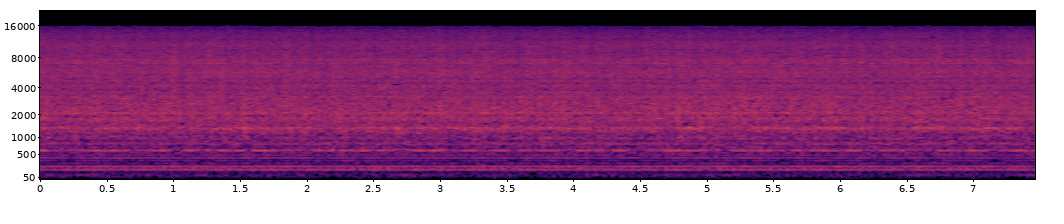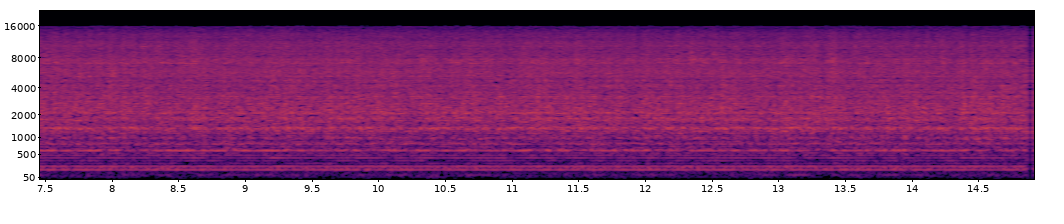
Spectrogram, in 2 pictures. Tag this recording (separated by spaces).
wash machine water industrial cycle washing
